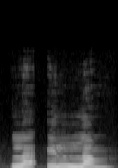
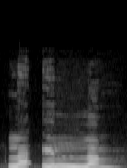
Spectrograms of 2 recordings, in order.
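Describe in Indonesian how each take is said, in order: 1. Bunyi n menyatu sepenuhnya ke dalam bunyi l. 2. Bunyi n menyatu sepenuhnya ke dalam bunyi l.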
